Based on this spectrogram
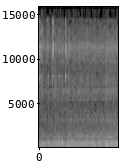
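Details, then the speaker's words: Hyundai Santa Fe 3.5 V6 idling with intermittent knock from the right side, helicopter-like, sounding like an engine bearing; traced to a bad AC compressor pulley assembly wobbling egg-shaped and bouncing as the belt spins it. "AC compressor watch that pulling on the right as the belt spins it get a little egg shape and it bounces all over the place"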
